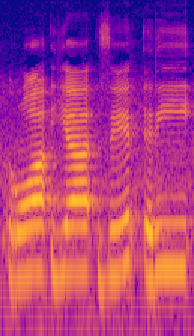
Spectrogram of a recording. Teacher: را کو موٹا پڑھتے ہیں لیکن را پر زیر آ جاتی ہے تو ہم اس کو باریک پڑھیں گے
